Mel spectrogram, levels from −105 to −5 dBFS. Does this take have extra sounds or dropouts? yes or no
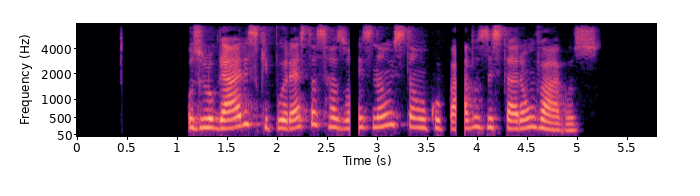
yes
